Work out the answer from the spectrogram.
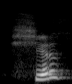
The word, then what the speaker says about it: shirt: It's spelt S-H-I-R-T. The I-R is pronounced It's not shirt or anything like that. It's shirt, okay?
